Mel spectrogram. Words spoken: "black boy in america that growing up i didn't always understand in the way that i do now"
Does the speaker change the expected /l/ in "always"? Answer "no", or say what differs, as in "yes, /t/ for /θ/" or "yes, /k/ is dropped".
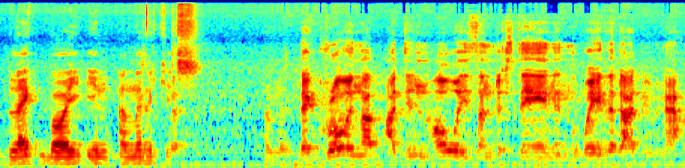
no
